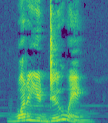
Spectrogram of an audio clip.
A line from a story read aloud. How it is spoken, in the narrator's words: Jason yelled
